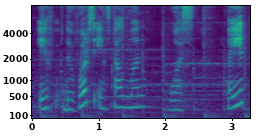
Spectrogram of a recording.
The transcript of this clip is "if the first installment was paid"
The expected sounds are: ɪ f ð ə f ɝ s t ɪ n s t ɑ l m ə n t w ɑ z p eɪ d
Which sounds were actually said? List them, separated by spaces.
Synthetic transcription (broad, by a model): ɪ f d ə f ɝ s ɪ n s t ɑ l m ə n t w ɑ s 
